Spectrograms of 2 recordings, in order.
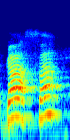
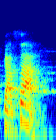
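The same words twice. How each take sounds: First: "Casa" drawn out with a strong high CA; stress on first syllable. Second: "casa" turned into ca-SÁ; stress on last syllable. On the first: Teacher asking González to choose, "Casa" stressed on CA. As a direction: lean hard on the CA of "Casa". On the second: Teacher giving González the second choice, "casa" stressed on SA. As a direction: land the force on the final sa of "casa". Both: Shown as a demonstration. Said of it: "¿Primera o segunda?".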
